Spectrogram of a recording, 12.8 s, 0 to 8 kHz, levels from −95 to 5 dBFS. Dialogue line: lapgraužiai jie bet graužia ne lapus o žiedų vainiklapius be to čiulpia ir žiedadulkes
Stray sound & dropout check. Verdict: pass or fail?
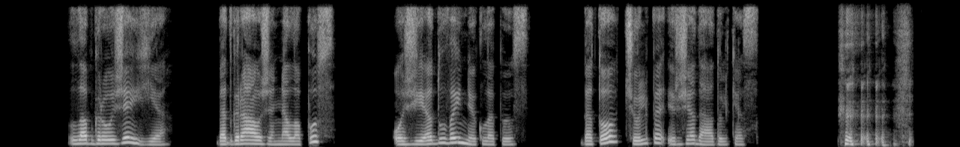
fail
